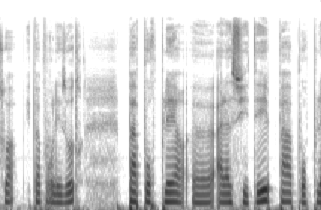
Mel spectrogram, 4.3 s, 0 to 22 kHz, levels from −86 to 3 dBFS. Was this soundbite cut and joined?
no; 0 cuts

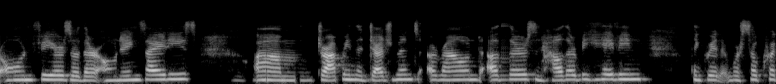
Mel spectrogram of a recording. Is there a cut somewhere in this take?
no; 0 cuts

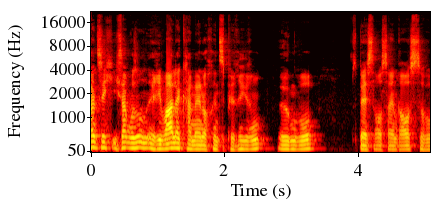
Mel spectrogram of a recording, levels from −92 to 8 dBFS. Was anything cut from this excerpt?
no; 0 cuts

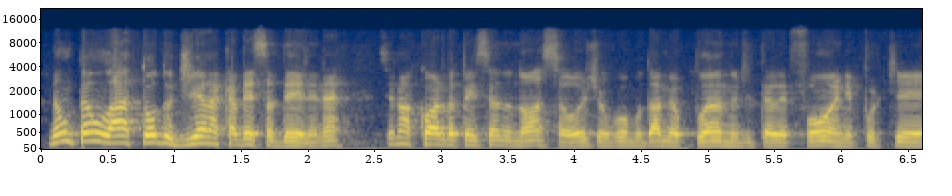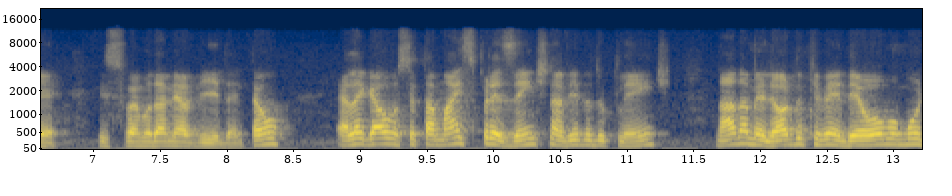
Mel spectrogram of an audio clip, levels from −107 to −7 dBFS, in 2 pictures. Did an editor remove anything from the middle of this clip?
no; 0 cuts

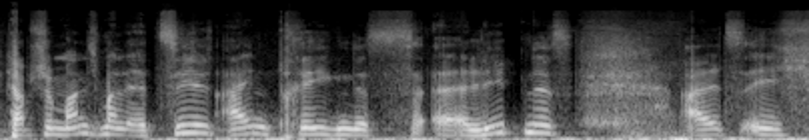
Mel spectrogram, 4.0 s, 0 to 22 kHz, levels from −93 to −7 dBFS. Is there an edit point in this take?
yes; 1 cut; at 1.1 s

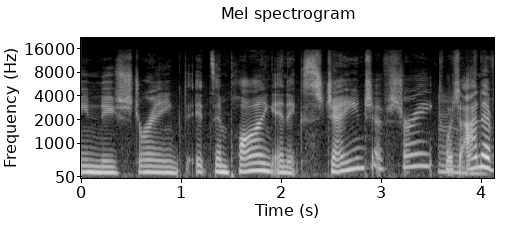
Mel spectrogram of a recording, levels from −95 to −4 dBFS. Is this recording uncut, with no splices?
no; 1 cut; at 1.1 s

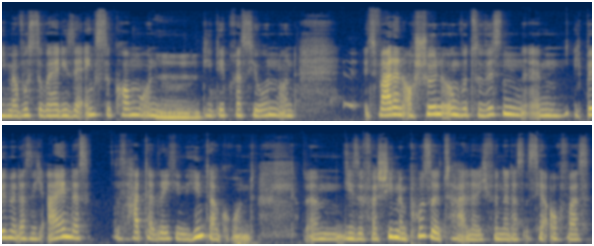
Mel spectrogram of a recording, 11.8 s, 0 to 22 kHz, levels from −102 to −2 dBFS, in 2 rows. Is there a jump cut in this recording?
no; 0 cuts

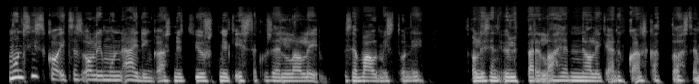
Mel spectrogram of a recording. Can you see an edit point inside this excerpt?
no; 0 cuts

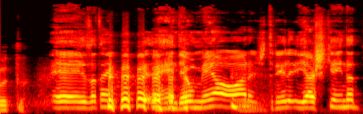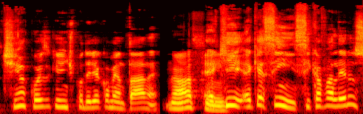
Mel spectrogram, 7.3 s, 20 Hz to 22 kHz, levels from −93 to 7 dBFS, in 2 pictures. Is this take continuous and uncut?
yes; 0 cuts

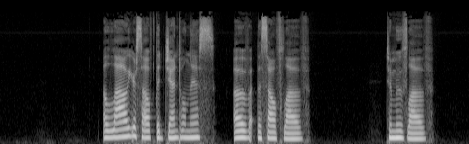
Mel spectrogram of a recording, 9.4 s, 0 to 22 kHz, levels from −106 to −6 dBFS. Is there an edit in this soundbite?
yes; 2 cuts; at 4.5 s, 8.1 s

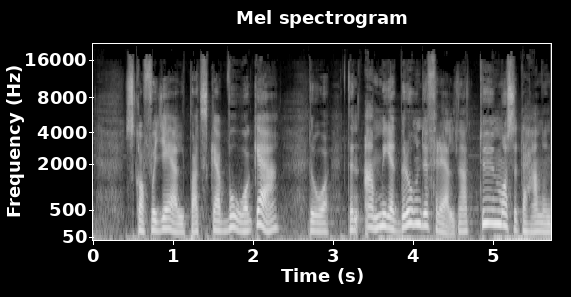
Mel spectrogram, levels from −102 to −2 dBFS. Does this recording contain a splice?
yes; 2 cuts; at 1.3 s, 2.7 s

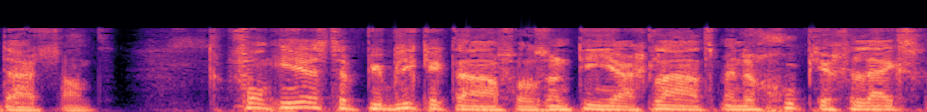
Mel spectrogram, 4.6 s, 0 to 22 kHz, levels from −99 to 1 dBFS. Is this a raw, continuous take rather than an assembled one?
no; 3 cuts; at 1.4 s, 2.2 s, 3.2 s

